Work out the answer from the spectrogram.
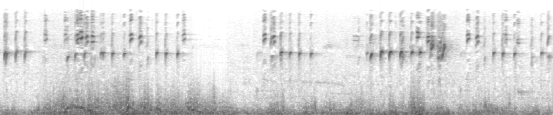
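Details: Goldfinch singing cheerful trills: bursts of short bright chirps with sharp repeated notes at a steady pitch, a brief pause near the middle, over a constant low rumble of background noise.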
